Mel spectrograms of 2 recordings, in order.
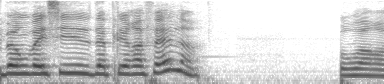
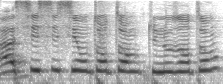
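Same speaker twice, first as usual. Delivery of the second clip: raised voice, calling to a bad line; 5 semitones higher, 5 dB louder than usual. Real, not acted. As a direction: call out to be heard. Calling to caller on phone.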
